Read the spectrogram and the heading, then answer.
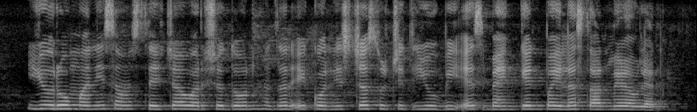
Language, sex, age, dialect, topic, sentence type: Marathi, female, 41-45, Southern Konkan, banking, statement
